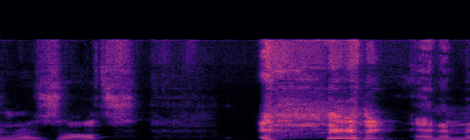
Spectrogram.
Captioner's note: cough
